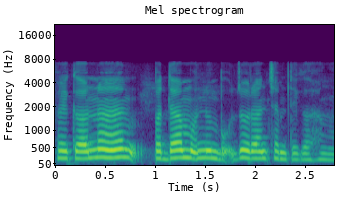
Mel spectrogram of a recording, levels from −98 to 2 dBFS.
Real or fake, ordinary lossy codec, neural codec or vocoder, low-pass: real; none; none; 7.2 kHz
